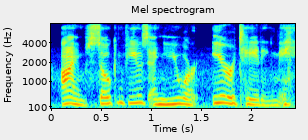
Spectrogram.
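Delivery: loud, emphatic retold blurt; exasperated outburst. Recounting a confrontation with a confusing person, exasperated outburst. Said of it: "blurted it out".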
